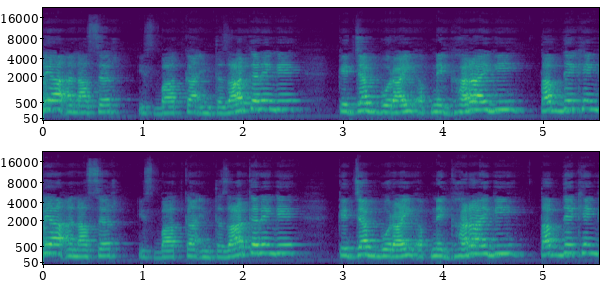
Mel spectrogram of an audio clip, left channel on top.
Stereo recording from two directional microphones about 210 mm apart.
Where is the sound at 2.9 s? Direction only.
45° right (ahead or behind).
